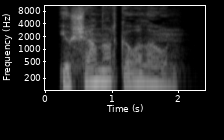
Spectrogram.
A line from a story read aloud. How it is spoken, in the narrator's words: she answered, her voice a deep whisper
